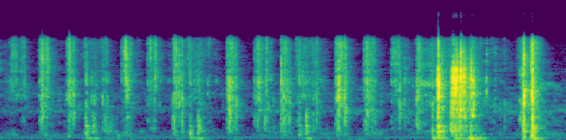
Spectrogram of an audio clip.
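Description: Deck of tarot cards being shuffled by hand, a run of short soft card slaps about two or three a second, louder for a moment near the end, then a card set down on the table.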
